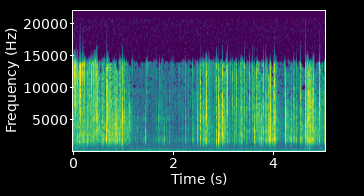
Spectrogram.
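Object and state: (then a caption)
Bar soap being scraped with a knife. A knife blade scrapes cubes off a solid blue bar of soap scored in a grid, held with long dark nails, until the smooth surface shows. Dense, bright, crumbly scraping and crisp crunching come in bursts over a steady low hum.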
